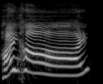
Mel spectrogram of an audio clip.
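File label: "hai haai", girl, Japanese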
